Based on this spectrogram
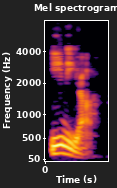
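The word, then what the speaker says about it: ENIAC: or something like that but it is pronounced in iakh boom exactly boom you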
